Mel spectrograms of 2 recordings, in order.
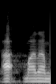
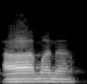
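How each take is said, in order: First: A glottal stop is heard in the word. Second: A long vowel replaces the glottal stop. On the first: "Huruf hamzahnya diganti"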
